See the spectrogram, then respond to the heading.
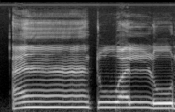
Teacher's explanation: লাইসাল বিয়ররা আন তুওয়াল্লু, নুন সাকিন পর তা আছে, এই বিধানের নাম হচ্ছে ইখফা। জিহ্বাকে আমরা তায়ের মাখরাজের কাছাকাছি নিয়ে যাব, কিন্তু লাগাবো না, উপর পাটি দাঁতের গোড়ায়, এবং নাক থেকে গুন্না করব। তাহলে নাক থেকে গুন্না হবে আর মুখ থেকে তায়ের একটা রেশ আসবে, শুনলে বোঝা যাবে যে পরের হরফটা তা।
